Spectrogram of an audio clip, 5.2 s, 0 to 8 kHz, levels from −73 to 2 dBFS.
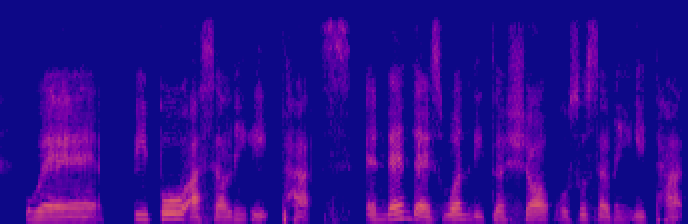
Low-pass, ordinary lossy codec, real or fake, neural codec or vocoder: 7.2 kHz; none; fake; codec, 16 kHz, 4 kbps, FreqCodec, smaller model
